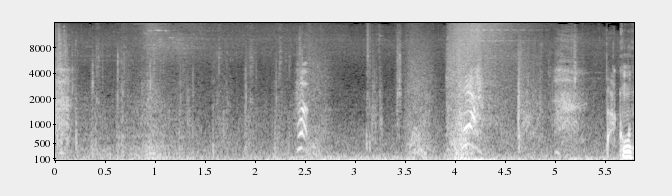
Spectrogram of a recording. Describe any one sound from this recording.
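Footsteps scrape and shuffle over rock.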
